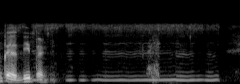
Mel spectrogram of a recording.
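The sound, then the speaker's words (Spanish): After a brief burst of speech, a voice hums a steady, low buzzing drone for about a second and a half, imitating the vibrating sound of a vibrator heard while cleaning a room, moderately loud. “Una, una, un sonido ah, de vibración.”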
